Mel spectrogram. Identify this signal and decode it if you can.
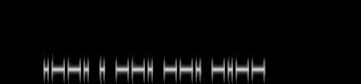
Morse code, heard as a keyed tone, about 32 wpm, 700 Hz. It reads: PEGGY
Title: USA Common Names - Max 5 Letters - 30wpm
